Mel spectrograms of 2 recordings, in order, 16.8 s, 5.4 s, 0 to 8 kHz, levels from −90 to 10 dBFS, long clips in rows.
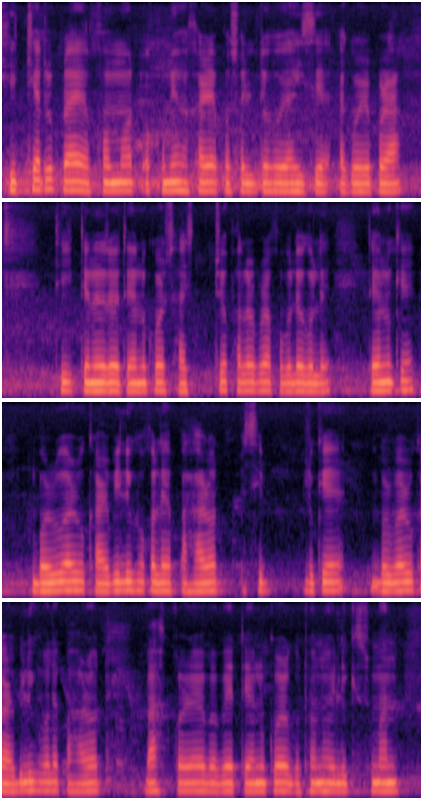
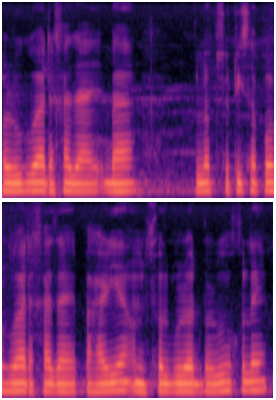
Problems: constant background noise, background conversations at intervals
